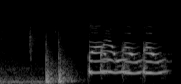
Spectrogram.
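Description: A cartoonish cat meow from the video game Sludge Life, a short tonal cry with several rising-falling harmonic pulses, preceded by a couple of soft thumps, clear and close.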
